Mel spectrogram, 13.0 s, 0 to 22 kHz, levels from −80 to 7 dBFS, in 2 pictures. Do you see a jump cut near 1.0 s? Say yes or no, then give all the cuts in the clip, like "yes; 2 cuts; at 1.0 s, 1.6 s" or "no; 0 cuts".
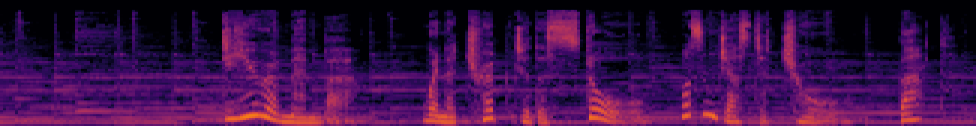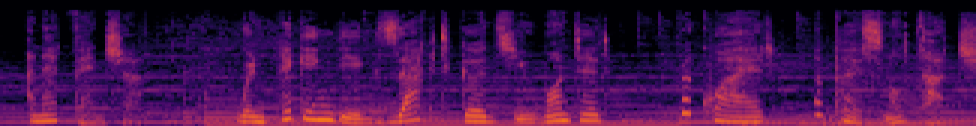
yes; 1 cut; at 1.0 s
